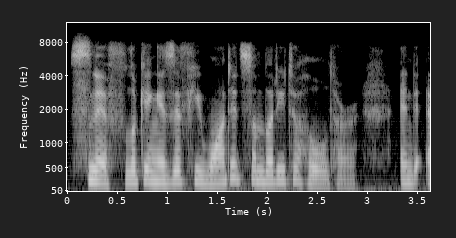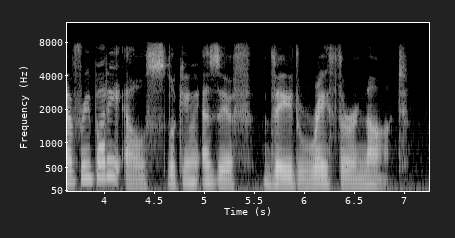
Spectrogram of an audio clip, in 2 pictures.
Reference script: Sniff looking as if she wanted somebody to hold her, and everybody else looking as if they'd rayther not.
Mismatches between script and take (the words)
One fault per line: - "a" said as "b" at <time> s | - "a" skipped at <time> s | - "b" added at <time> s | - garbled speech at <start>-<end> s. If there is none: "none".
- "she" said as "he" at 1.2 s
